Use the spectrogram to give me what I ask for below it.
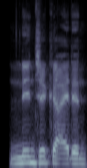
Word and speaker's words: Gaiden: It was Ninja Gaiden 2 and Revenge of Shinobi were the games that they had cheat codes for.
